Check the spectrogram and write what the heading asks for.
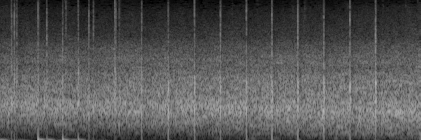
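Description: Stadium crowd noise with hand claps close by that start ragged and settle into a steady beat of about four a second.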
